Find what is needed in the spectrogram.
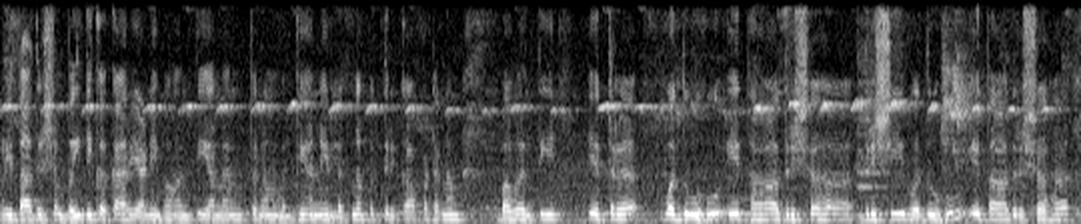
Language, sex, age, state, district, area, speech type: Sanskrit, female, 60+, Tamil Nadu, Chennai, urban, spontaneous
